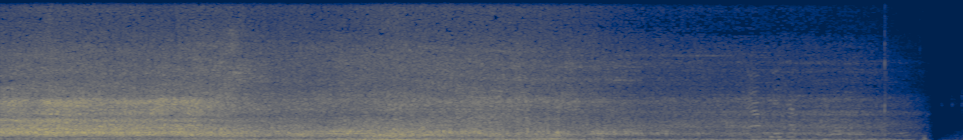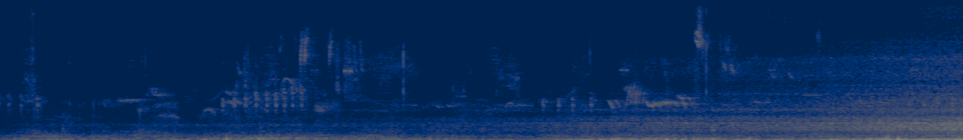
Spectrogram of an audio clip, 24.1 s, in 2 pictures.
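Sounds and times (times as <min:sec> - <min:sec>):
train approaching: 0:00.0 - 0:11.6, 0:21.3 - 0:24.0.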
